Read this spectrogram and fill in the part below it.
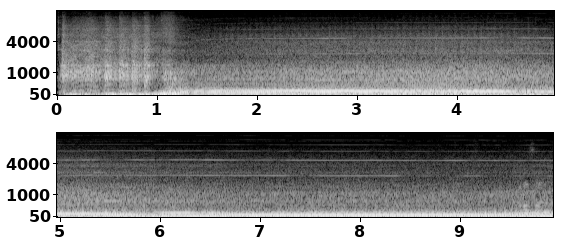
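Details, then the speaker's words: Pajero with new headers/exhaust and newly fitted throttle body, first start, idle resetting: engine catches into a steady low idle with an odd extra note; owner thinks a small air leak at the gasket, later snugged up. "I think I figured out what it was. Must have been a small air leak just around the gasket area."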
